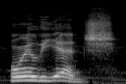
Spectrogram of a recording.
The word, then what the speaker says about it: foliage: be our horizontal step foe like dough fo the edge oh okay hmm interesting i am i've i've been mispronunciating that my entire life boatly edge okay that's gonna take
